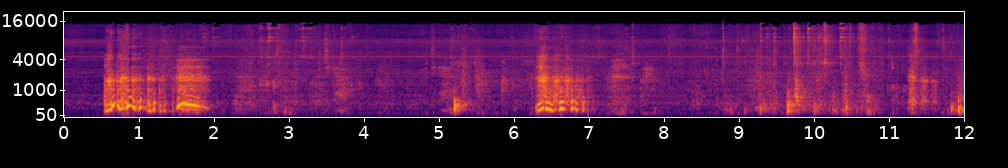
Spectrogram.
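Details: Foster beagle Abigail lets out loud, wavering whines in two bursts, each about a second and a half long, separated by quieter snuffles and soft whimpers, with sharper noisy yelps near the end.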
